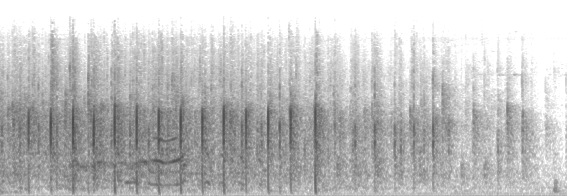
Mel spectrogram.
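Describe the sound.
An audience claps steadily for several seconds, dense overlapping hand claps that gradually thin out and fade toward the end, with faint murmuring voices underneath.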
